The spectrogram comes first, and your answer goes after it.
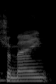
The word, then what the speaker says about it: Tremain: couldn't pronounce it for a second there. Chris Tremaine, very good.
